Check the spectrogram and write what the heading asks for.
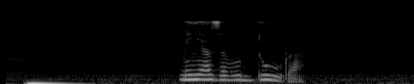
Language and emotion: Russian, neutral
